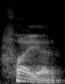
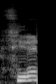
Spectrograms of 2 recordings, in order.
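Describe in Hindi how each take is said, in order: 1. इसमें लंबा स्वर होता है: fai-yer। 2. इसे एक छोटे अक्षर की तरह बोला जाता है: fir। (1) "क्या पढ़ेंगे? फायर।" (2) "फिर नहीं पढ़ना है"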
